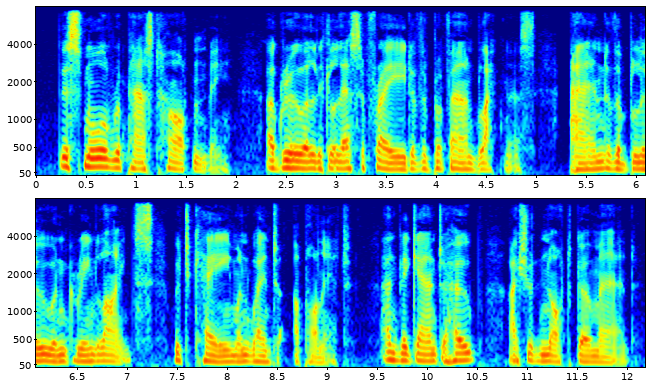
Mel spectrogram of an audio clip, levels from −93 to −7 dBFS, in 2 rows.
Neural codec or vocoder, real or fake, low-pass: vocoder, 44.1 kHz, 80 mel bands, Vocos; fake; 7.2 kHz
